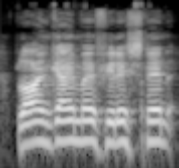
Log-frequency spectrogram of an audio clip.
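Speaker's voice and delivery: high, loud hail to a fellow gamer; calling out. Real, not acted. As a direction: call to a friend who may be listening. Calls out to absent friend.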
